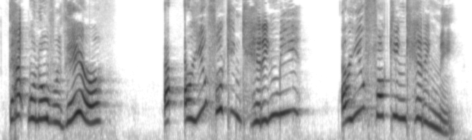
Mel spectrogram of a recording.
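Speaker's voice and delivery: high, loud indignant outburst; outraged disbelief. Retold or imitated. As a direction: let the outrage burst out. Outraged retelling of the insult.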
